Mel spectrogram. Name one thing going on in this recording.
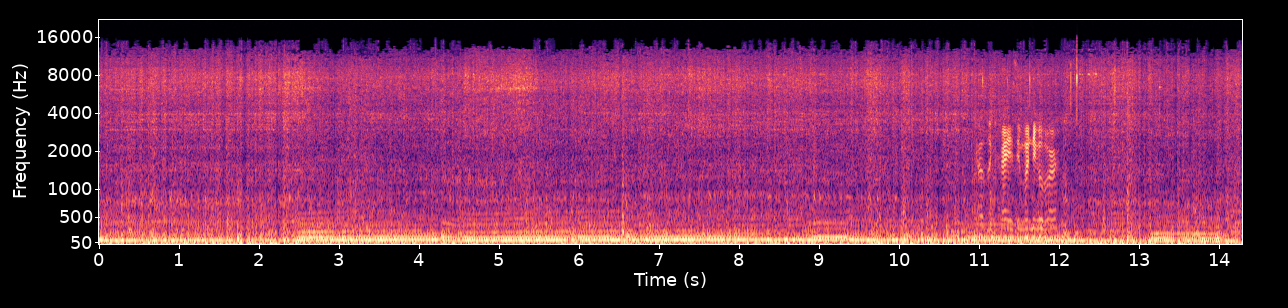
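A motorcycle engine rumbles steadily up close, its pitch shifting as it speeds up and slows.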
